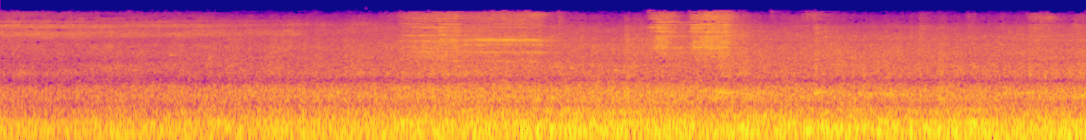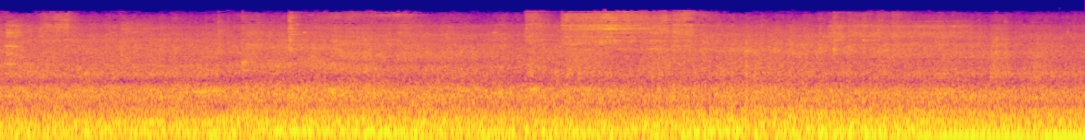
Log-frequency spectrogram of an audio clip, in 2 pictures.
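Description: Freight train cars rolling past on the rails, a steady low rumble that grows louder, with several brief bursts of high wheel squeal.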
